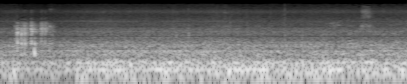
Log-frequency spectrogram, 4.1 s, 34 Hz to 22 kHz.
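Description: Steady low rumble inside the cabin of an Airbus A330 taxiing after landing.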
